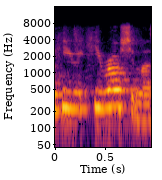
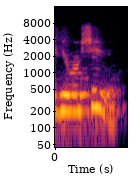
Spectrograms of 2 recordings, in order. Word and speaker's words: Hiroshima: You know, some people pronounce it Hiroshima. Some people say Hiroshima.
